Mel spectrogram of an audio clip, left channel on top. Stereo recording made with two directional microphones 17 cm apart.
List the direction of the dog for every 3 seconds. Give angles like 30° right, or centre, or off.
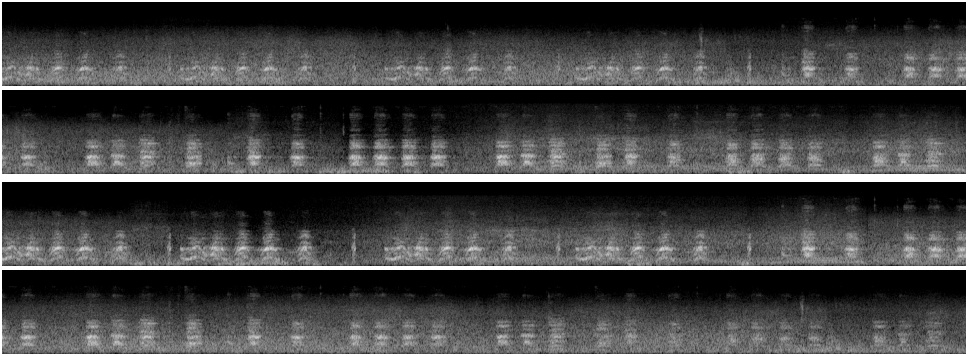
20° right, 20° right, 20° right, 10° right, 20° left, 40° left, 50° left.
